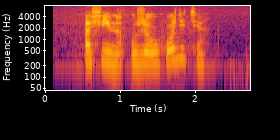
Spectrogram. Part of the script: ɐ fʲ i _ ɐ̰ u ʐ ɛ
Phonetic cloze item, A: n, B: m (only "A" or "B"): A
